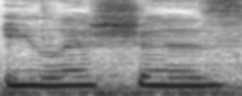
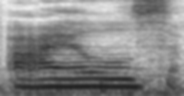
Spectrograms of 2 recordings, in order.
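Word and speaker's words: Illes: As far as witchy texts, my favorites that I use the most are Judika Elish's book. Some people say Judika Isles. I've heard interviews with her and she pronounces her name Elish.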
